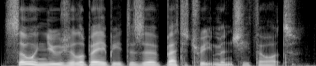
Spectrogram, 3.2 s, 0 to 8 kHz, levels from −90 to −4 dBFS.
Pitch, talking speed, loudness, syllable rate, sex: 120 Hz, 170 wpm, -19 LUFS, 5.4 syllables/s, male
